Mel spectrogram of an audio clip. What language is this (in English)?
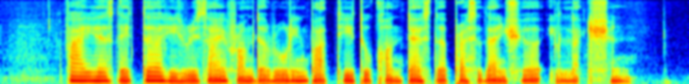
English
